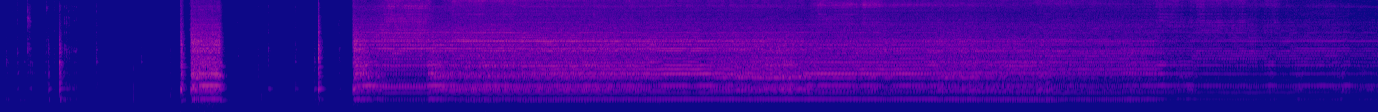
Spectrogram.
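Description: Electric scroll saw cutting a wooden board. A few light clicks and a short scrape come first; about five seconds in the saw starts abruptly and runs steadily, a hum with the rasp of the reciprocating blade in the wood, growing quieter near the end.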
